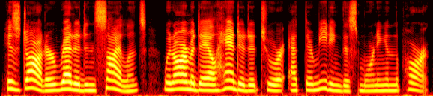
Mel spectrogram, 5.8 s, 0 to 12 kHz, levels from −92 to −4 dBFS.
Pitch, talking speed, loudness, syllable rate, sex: 220 Hz, 205 wpm, -18 LUFS, 5.4 syllables/s, female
